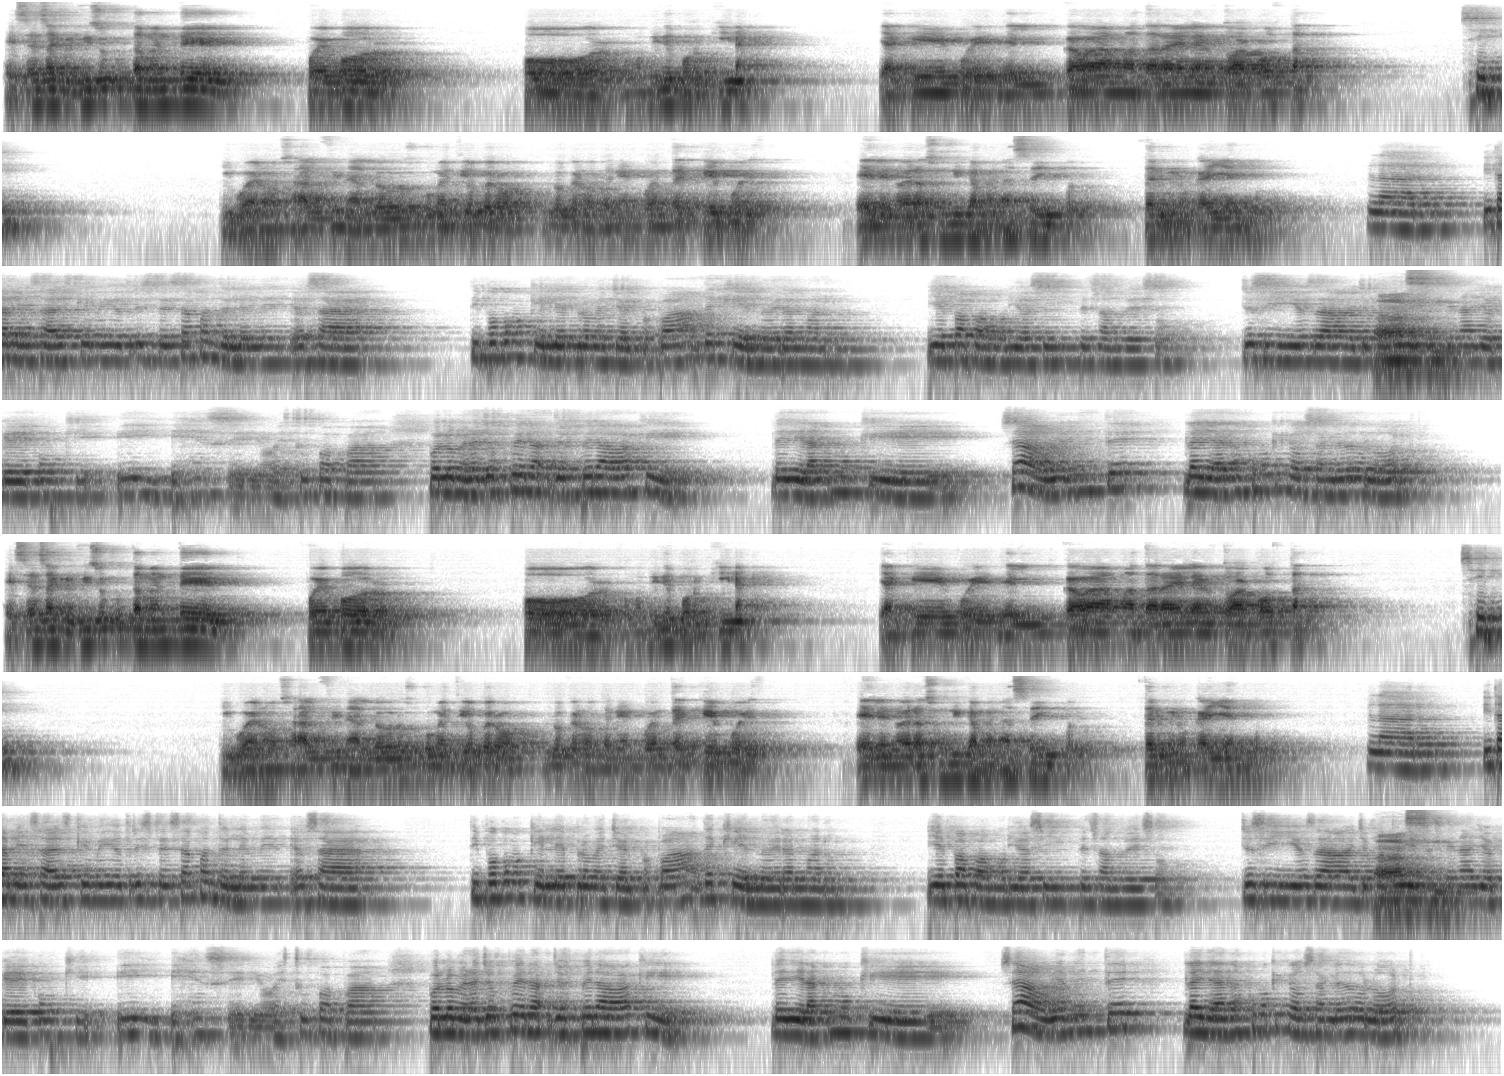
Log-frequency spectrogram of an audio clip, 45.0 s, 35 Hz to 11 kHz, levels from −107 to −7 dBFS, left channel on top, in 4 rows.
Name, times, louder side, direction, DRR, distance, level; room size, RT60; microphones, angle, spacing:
voice 1, 0.0-1.7 2.3-3.0 3.9-5.6 6.6-9.8 12.9-16.9 17.7-19.4 19.8-20.7 32.8-33.4, right 1 dB, 50° right, 6 dB, 4.6 m, -29 dB
voice 2, 10.9-11.3 21.5-22.1 22.4-25.2 26.0-28.8 29.4-31.2 31.8-36.5 36.9-38.8 39.5-40.9 41.3-42.2 42.6-44.3, right 1 dB, 75° right, 3 dB, 3.4 m, -33 dB
20.5 x 18.0 x 7.9 m, 0.91 s
head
